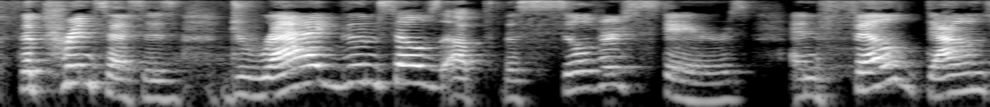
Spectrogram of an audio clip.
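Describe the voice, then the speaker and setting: A woman reading a picture book aloud in an expressive way, with emphatic stresses and drawn-out phrasing. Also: on the low side. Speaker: storybook reader.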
